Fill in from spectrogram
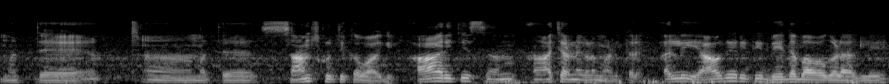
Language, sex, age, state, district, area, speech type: Kannada, male, 60+, Karnataka, Shimoga, rural, spontaneous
